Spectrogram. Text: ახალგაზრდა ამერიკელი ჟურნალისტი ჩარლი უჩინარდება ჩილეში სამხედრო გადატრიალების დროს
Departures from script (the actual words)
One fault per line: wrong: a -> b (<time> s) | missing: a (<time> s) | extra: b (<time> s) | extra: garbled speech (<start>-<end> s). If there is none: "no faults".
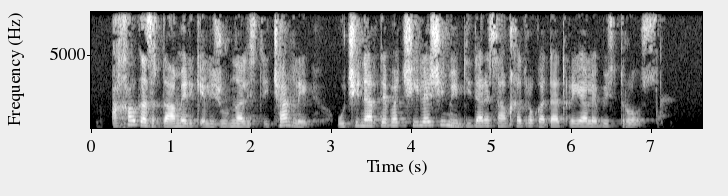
extra: მიმდინარე (4.5 s)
